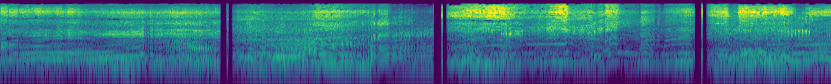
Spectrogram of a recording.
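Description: Motocross dirt bike engines revving hard and falling away, the pitch climbing and dropping again and again as the bikes ride the track. The sound cuts out abruptly three times, at about three, five and a half and nine seconds.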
